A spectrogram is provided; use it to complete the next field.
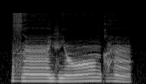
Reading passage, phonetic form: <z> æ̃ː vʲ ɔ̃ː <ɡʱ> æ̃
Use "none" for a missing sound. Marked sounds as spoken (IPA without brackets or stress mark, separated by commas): z, ɡʱ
